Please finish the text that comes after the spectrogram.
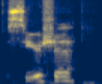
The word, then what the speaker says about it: Saoirse: the actresses name Saoirse I only know how to pronounce that because of jacksepticeye and I know it's a very Irish name and because being Irish it looks nothing like it appears right it looks like salaries seriously author is Louisa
